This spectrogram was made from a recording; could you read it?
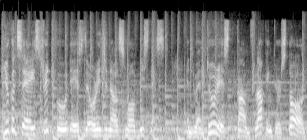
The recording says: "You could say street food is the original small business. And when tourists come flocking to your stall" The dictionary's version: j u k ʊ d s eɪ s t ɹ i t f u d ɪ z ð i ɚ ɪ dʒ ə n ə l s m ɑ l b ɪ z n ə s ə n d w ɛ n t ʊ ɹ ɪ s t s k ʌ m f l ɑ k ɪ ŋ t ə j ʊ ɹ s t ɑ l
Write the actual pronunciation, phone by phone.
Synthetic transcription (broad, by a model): j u k ʊ d s eɪ s t ɹ i t f u d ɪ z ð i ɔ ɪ dʒ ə n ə l s m ɑ l b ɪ s n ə s ə n d w ɛ n t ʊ ɹ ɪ s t k ʌ m f l ɑ k ɪ ŋ t ə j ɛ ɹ s t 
